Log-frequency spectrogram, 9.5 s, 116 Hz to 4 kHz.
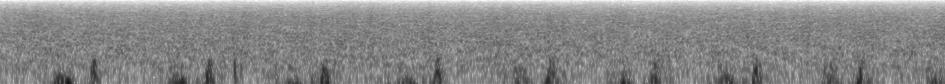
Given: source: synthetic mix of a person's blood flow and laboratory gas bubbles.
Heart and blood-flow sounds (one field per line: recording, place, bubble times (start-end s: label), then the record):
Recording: Doppler ultrasound of blood flow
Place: precordium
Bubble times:
2.31-2.46 s: bubbles
From the record:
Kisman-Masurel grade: 112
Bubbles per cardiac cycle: 1 to 2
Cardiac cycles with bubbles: 1 to 10%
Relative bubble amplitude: moderate (0.250 to 0.450)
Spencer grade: 1 (occasional bubble signal discernible with the cardiac motion signal, with majority of cardiac periods free of bubbles)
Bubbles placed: anywhere in the cardiac cycle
